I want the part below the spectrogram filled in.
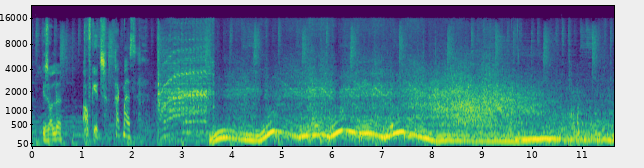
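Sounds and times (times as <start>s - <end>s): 
speech: 0.2s - 2.9s, 3.6s - 5.0s
Lexus LFA sports car engine revving: 2.5s - 11.6s.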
